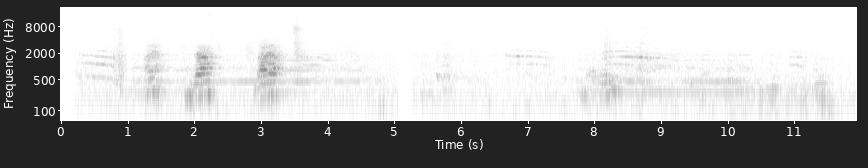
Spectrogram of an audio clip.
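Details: Cat that wants to sleep meowing indoors, a series of short wavering meows with harmonic overtones, several in quick succession, then softer drawn-out cries after a pause, with faint speech in the background.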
